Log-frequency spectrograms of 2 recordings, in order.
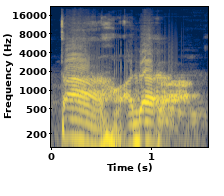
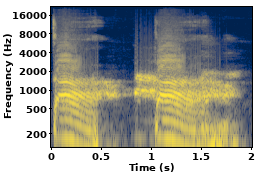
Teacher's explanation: ada percikannya karena hamas dia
